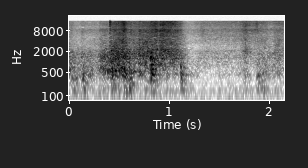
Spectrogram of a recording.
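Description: Soft scraping for about a second: a metal retaining ring being slid down over a tightly rolled titanium stove pipe sheet.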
